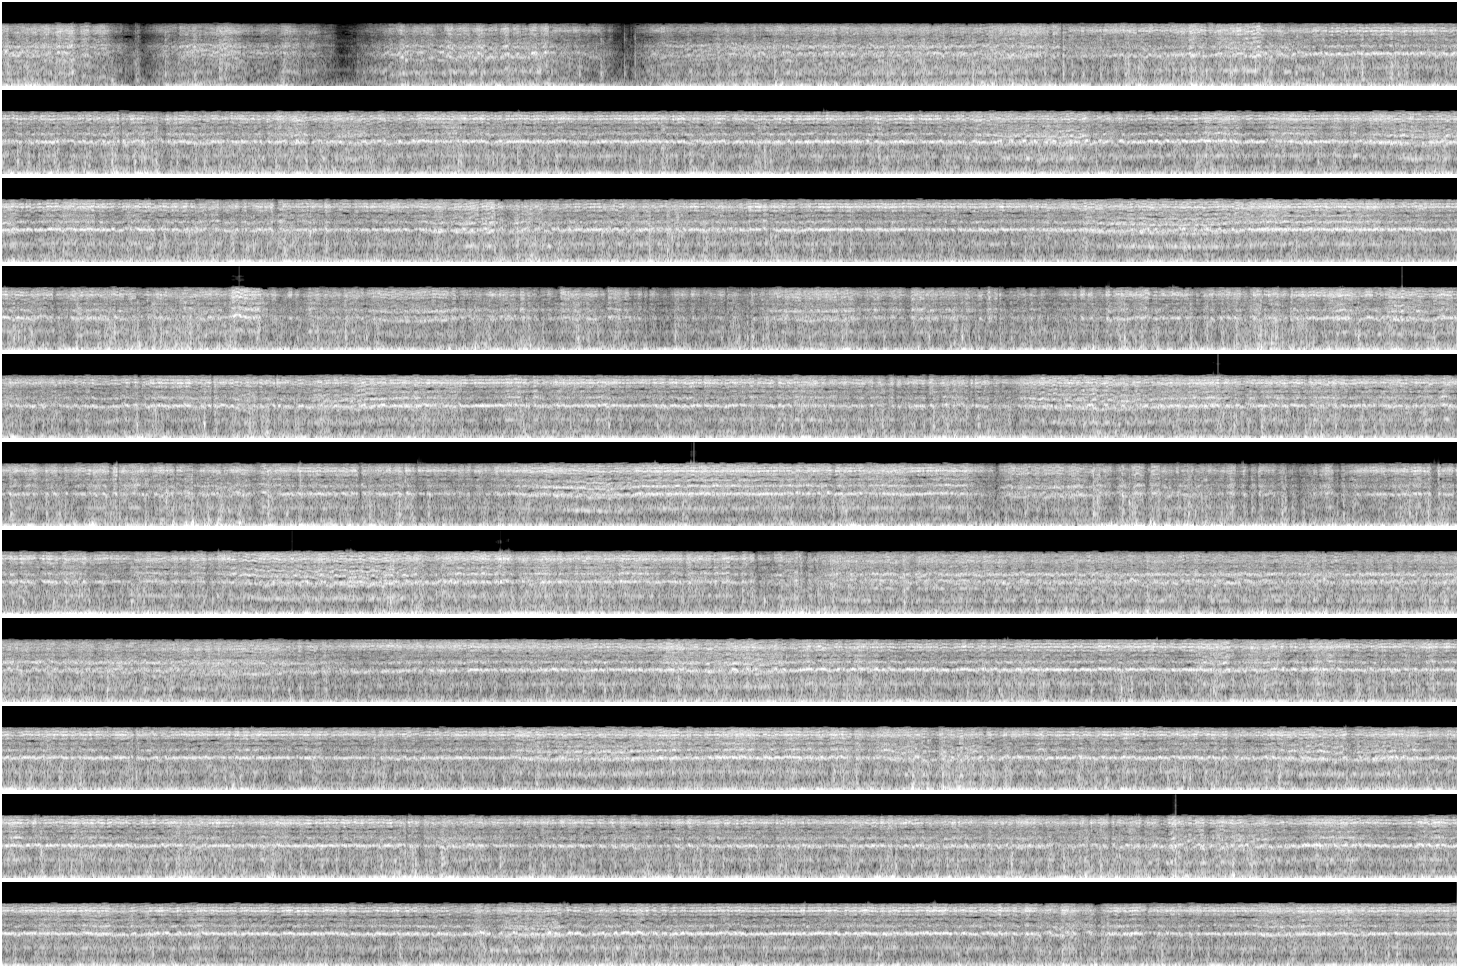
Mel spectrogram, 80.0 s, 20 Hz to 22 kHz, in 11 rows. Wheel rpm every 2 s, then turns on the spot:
90, 120, 200, 230, 230, 230, 220, 230, 230, 230, 220, 230, 230, 230, 230, 230, 230, 230, 240, 230, 230, 230, 230, 230, 200, 190, 210, 230, 230, 230, 230, 230, 230, 230, 230, 230, 230, 220, 230, 230.
none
